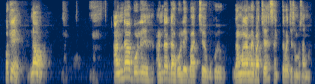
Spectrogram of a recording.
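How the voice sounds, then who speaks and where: A man's voice: a little high, moderate pace, slight background noise. A man with a Malaysian accent teaching an online Arabic class in a casual, chatty way, laughing often. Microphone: computer mic on video call.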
